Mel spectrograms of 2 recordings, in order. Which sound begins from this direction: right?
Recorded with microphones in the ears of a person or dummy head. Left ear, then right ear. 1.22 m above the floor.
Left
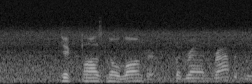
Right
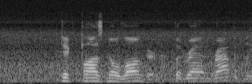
A man speaking, at 0.6 s.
